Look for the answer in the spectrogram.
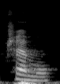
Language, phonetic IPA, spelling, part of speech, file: Polish, [ˈt͡ʃɛ̃mu], czemu, pronoun, Pl-czemu.ogg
